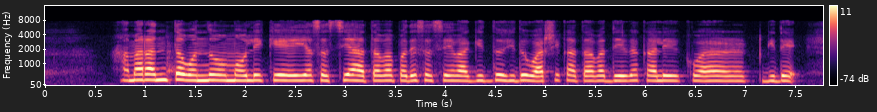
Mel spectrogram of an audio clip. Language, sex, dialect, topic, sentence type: Kannada, female, Mysore Kannada, agriculture, statement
